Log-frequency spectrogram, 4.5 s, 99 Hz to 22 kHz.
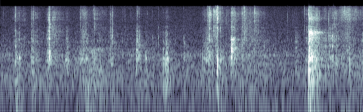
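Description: Small irregular clicks and scrapes of a plastic pry tool and plastic parts being worked inside an open Acer ES1-512 laptop, with one sharp click near the end.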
